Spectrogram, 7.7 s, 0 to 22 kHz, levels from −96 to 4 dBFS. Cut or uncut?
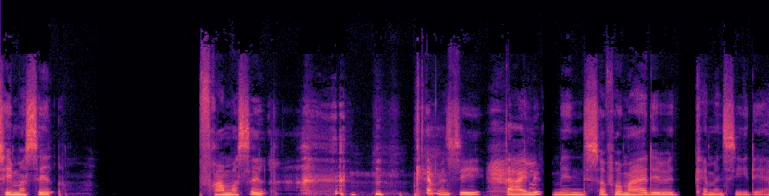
cut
